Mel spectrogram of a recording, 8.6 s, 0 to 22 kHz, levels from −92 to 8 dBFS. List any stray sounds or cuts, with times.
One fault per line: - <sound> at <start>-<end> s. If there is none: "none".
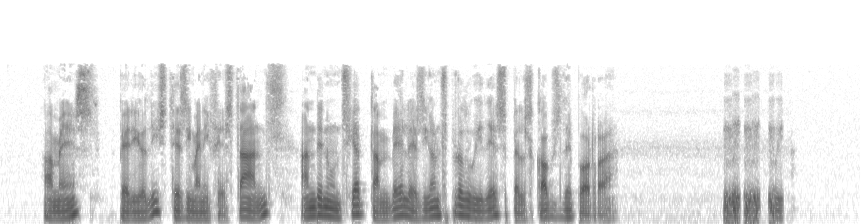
- laugh at 7.2-7.8 s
